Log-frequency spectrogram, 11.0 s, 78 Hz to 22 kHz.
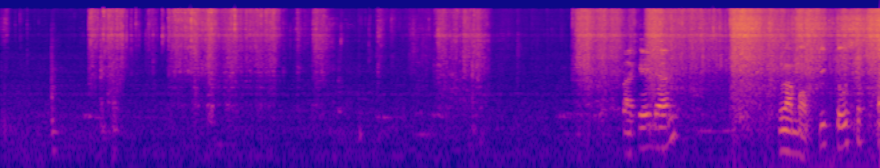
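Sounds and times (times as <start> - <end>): plastic bag crinkling: 1.1 - 6.2, 7.2 - 11.0.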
